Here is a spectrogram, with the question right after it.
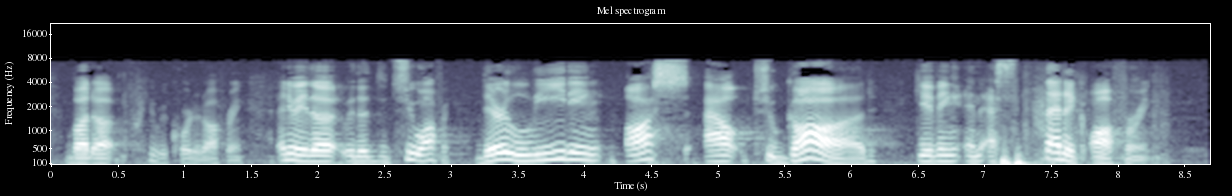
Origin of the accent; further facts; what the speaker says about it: New Jersey, United States; also born or lived in Queens, New York; I'm Korean. I'm an American born in the United States, born in New York City, Queens, born and raised in New Jersey, living in Maryland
